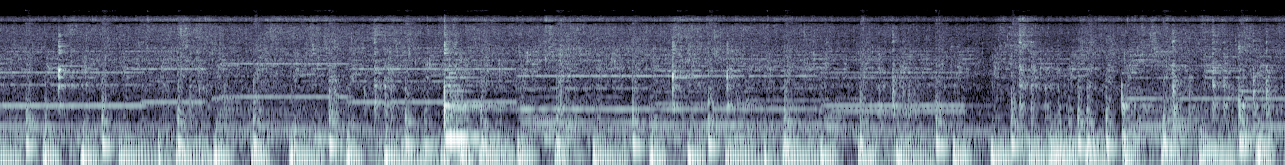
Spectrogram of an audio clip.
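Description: Beef, onions and ginger-garlic paste sizzling as they fry in a pot, with repeated scraping and knocking as the mixture is stirred and turned.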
